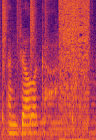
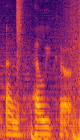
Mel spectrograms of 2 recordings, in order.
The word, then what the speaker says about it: Angelka: I did not know her name was spelled Angelka, pronounced that way. Angelka. Angelka. A-N-G-E-L-K-A.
